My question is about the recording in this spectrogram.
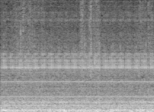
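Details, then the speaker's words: Running outdoor AC unit with a fast, fluttering rattle under its steady hum and fan rush; the fan motor may be out of balance or may just need lubricant. "fan motor is out of balance or just needs lubricant"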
